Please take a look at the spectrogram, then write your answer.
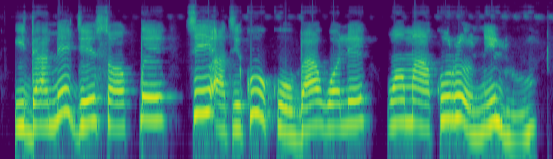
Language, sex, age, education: Yoruba, female, 15-29, tertiary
